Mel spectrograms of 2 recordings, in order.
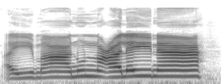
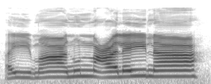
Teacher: यहाँ नून की तनवीन पर हम गुन्ना नहीं करेंगे। क्यों नहीं करेंगे, کیونکہ تنوین کے بعد حروف ہلکی جو کہ 6 ہیں، حمزہ ہا، عین ہا، غین خا، ان میں سے عین آ گیا ہے، اس لیے اس تنوین پر ہم غنہ نہیں کریں گے اور ایسے پڑھیں گے ایمان علینا۔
